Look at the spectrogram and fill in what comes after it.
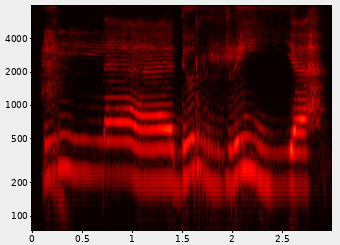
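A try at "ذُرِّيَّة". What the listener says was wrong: azalnya agak rapuh dikit ya. Illa dzurriyyah. Dzur ya.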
